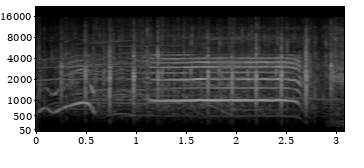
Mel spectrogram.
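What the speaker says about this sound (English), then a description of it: "Give yourselves a round of applause." A high school graduation audience responding in a crowded venue: a loud, sustained whooping cheer rises and falls over scattered claps and crowd noise.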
